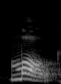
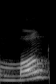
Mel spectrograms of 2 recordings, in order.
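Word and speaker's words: monk: मोंक क्या होता है मंक तो इसको मोंक ना बोल के हम बोलेंगे इट्स मंक क्या होता है मंक नॉट मंक आप लोगों को बहुत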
